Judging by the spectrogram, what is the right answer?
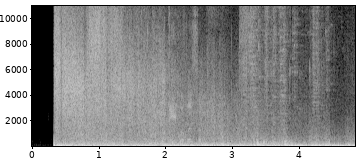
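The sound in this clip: A bomb explosion sound effect: a sudden loud blast that breaks into a sustained, heavy rumbling roar for several seconds without fading much.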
